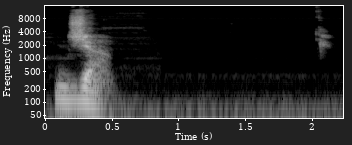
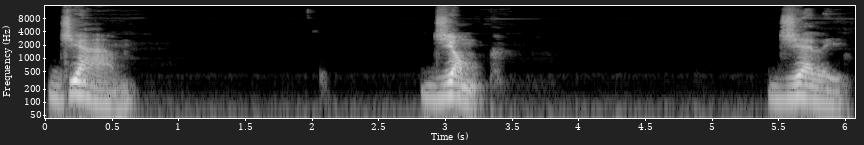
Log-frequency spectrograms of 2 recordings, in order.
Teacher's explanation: And then you release J. You can feel the vocal cords engaging because this is the voiced sound.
